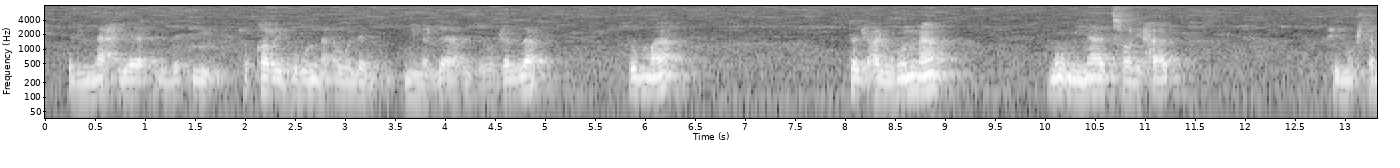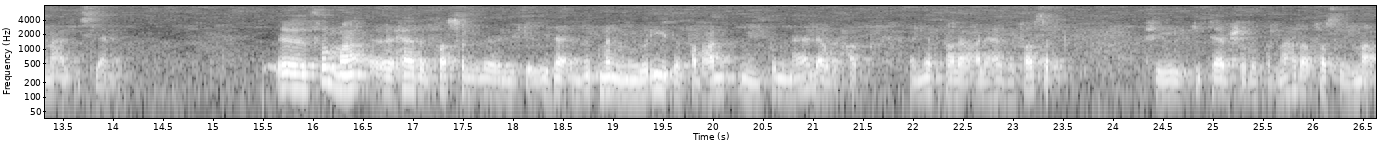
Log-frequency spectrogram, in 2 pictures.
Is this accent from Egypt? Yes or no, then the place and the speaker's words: no; Algeria; يهتم بالجانب الاجتماعي للمرأة المسلمة سواء عندنا في الجزائر سواء في البلاد الأخرى،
